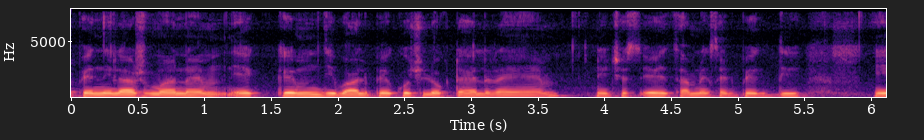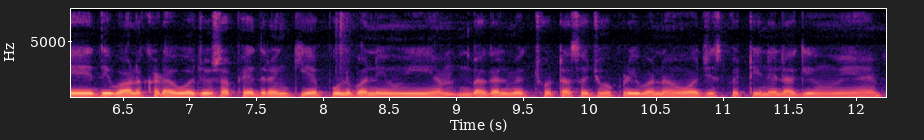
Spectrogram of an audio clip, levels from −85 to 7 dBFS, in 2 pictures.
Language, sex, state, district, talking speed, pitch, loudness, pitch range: Hindi, male, West Bengal, Dakshin Dinajpur, 215 wpm, 125 Hz, -17 LUFS, 125-130 Hz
